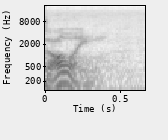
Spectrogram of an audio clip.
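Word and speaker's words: o11y: Uh, often written as 01 Y and pronounced Ollie in the style of Kubernetes being KHS or Kates.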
